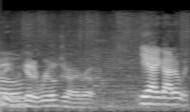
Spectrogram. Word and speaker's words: gyro: Euros or gyro? Euros. The technical pronunciation is gyro.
